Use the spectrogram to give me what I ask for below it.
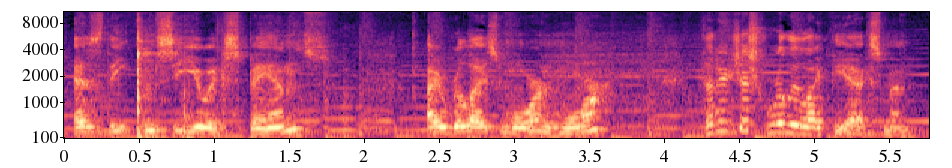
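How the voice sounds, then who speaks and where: A man's voice: mid-range voice, very animated, normal speed, music in the background. Man talking film, wordy and earnest. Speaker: film review show co-host. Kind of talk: casual film review chat.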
